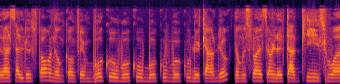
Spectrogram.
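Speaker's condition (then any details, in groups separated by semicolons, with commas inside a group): Dystonia; speech disorder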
